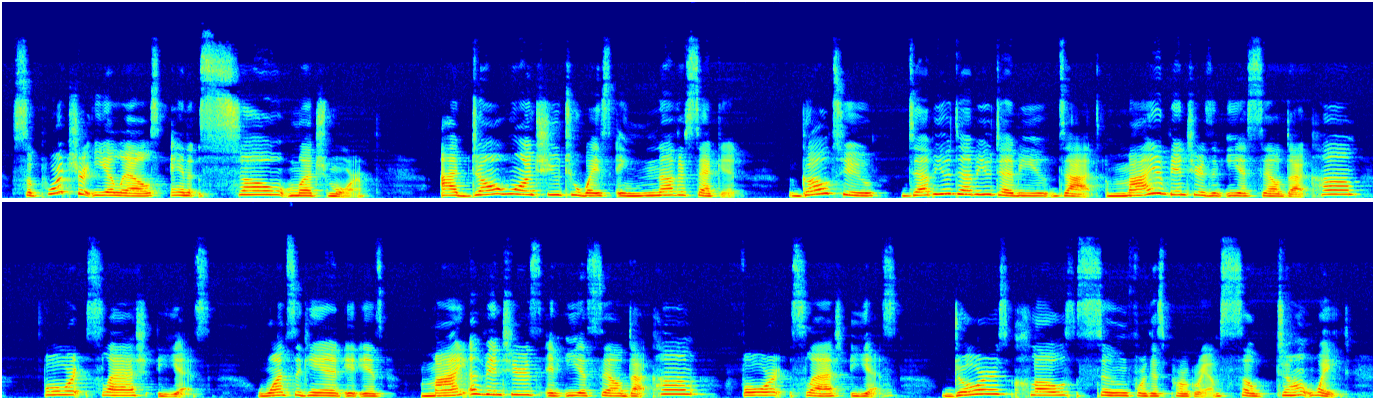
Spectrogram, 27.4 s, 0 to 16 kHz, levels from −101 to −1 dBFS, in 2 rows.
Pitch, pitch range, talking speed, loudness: 235 Hz, 205-295 Hz, 85 wpm, -19 LUFS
